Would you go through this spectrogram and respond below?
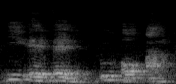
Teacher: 중모음 저음으로 갈 때마다 혀의 위치가 점점점 내려감에 따라서 턱도 같이 내려갑니다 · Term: 턱이 아래로 내려가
